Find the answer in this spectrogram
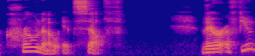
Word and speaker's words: chrono: You may hear some developers say chrono, however, we believe this is inaccurate. We're going to use the root origin and use the Greek pronunciation, which would be chrono.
